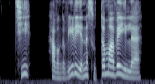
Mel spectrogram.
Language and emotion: Tamil, disgusted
